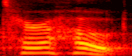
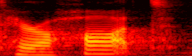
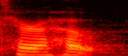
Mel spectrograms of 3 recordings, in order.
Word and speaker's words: Terre Haute: We call it Terre Haute. I hear some of you, when you're making videos, you call it Terre Haute. In Indiana, we pronounced it Terre Haute.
